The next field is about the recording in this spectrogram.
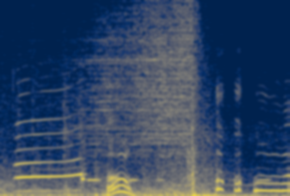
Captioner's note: sustained beep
